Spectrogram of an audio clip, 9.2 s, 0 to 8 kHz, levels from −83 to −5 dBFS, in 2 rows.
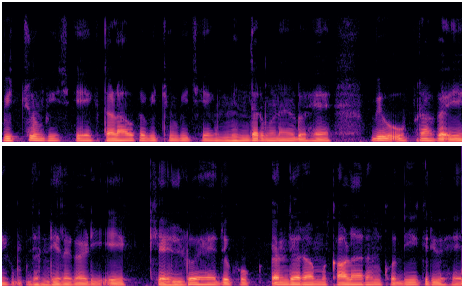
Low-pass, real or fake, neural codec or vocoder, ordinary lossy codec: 7.2 kHz; real; none; none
